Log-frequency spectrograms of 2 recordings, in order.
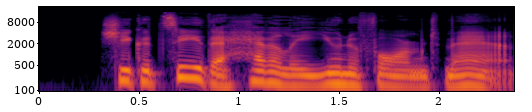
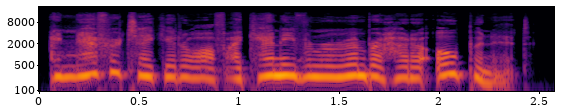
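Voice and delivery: put-on high, rushed panicky girl; frantic girl speeding up as she goes; 10 semitones higher, 3 dB louder, faster than usual. A narrator's reading. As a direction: race through it in a panic. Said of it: "Ellen said frantically".

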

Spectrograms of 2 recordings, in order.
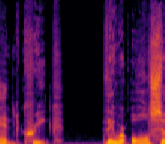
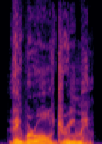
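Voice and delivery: ordinary delivery

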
